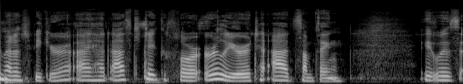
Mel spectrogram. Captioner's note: speaking French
